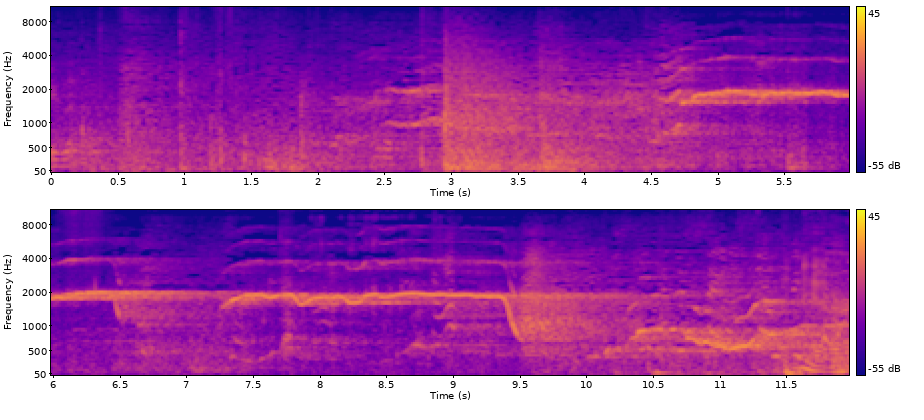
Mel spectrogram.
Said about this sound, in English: So they pulled her out of there, and she's screaming like she's getting beaten like Rodney King. And all they did was put their hands on her and say, you cannot go in there.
